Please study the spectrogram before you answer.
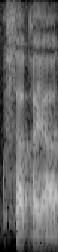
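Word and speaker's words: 草切り: 草切りというのは草かやです。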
